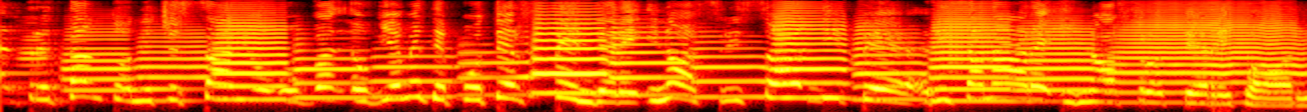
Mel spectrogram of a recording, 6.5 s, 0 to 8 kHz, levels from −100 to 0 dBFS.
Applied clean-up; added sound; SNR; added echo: classical method log-MMSE.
